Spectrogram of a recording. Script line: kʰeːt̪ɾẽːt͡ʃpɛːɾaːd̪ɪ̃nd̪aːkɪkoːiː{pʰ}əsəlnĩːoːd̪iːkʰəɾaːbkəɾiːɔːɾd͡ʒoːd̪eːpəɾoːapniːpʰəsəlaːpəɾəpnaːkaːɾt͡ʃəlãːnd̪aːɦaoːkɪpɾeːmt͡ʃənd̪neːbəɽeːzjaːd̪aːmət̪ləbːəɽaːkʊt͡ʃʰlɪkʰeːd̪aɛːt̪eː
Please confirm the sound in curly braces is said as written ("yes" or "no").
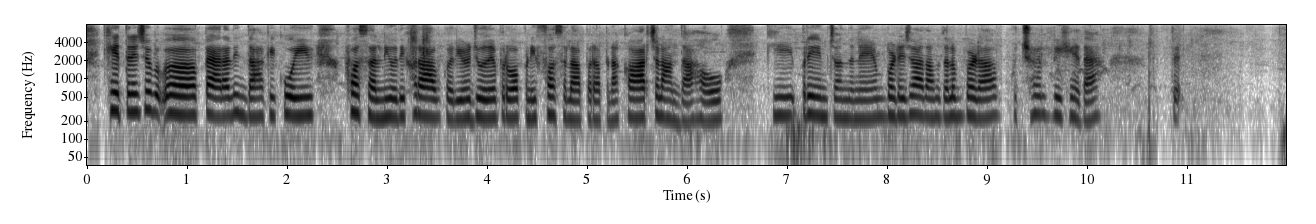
yes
